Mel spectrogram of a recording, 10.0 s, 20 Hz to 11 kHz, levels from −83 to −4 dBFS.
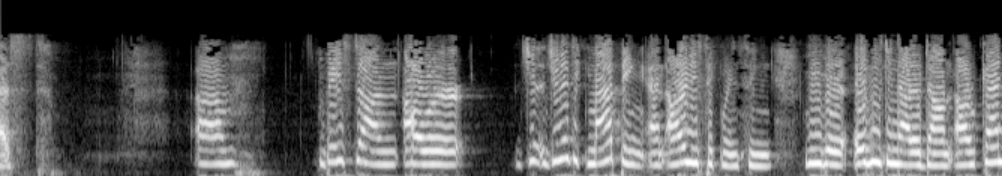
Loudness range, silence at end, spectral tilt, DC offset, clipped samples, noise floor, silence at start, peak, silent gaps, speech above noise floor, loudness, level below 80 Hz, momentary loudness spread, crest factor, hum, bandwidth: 8 LU; 0 s; -9.5 dB/octave; under 0.1%; under 0.1%; -53 dBFS; 0 s; -2 dBFS; none; 43 dB; -10 LUFS; -38 dBFS; 11 LU; 10 dB; none; 5.8 kHz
